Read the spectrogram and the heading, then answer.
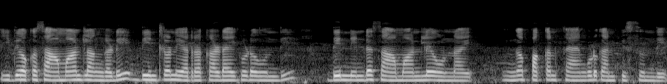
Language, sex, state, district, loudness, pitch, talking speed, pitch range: Telugu, female, Andhra Pradesh, Anantapur, -16 LUFS, 200 Hz, 155 wpm, 190-210 Hz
